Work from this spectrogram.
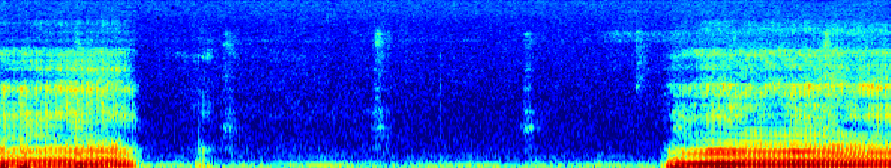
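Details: Tired American Bully puppy fast asleep at night after no nap following dinner; a loud buzzing snore trails off, about three seconds of near silence follow, then another deep rattling snore begins.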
